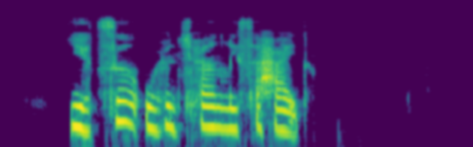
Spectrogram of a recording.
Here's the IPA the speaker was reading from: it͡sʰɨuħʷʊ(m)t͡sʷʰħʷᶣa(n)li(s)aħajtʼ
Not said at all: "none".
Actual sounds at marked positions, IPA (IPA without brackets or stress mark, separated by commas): n, n, s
